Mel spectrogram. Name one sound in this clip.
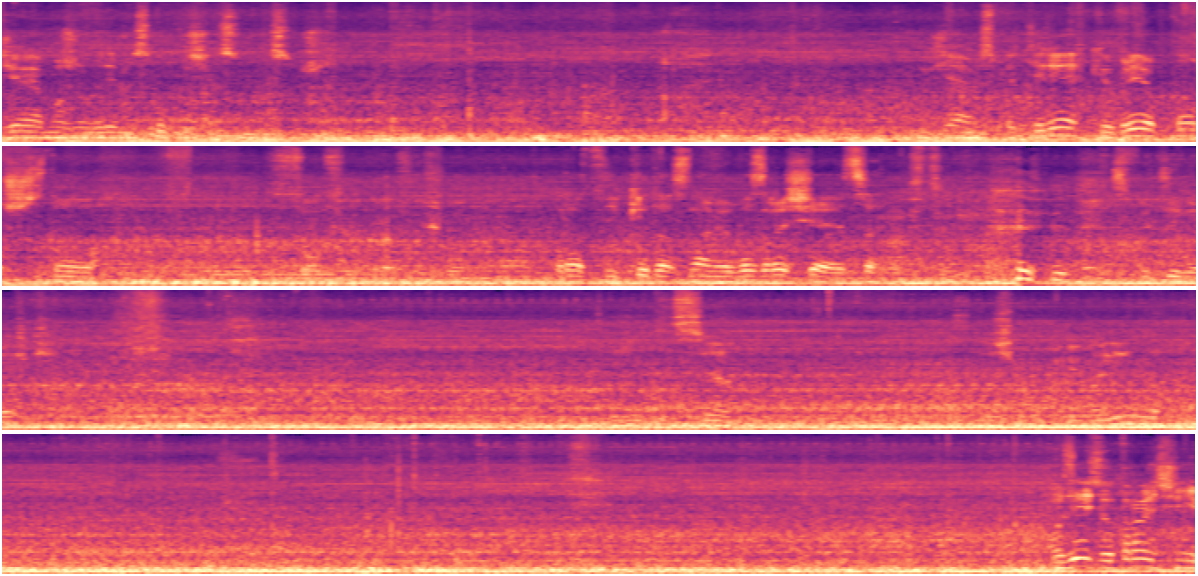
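A heavy truck engine drones steadily inside the cab.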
